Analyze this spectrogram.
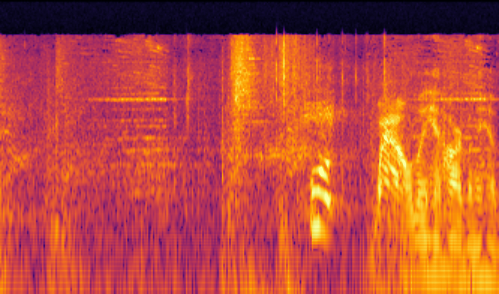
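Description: A sword slashes and strikes with a dull thud.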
